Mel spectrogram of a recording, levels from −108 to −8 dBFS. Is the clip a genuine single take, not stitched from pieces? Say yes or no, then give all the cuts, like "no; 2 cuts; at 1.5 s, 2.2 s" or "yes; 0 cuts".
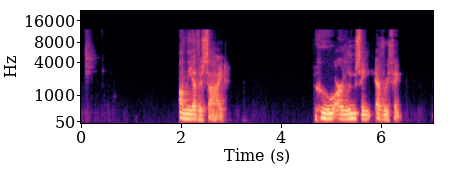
yes; 0 cuts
